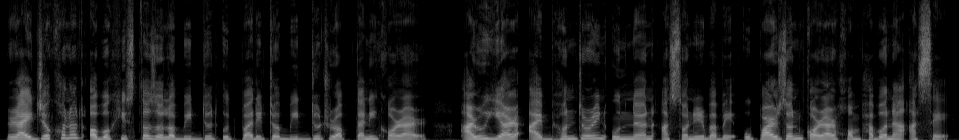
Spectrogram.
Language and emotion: Assamese, neutral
